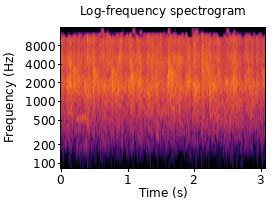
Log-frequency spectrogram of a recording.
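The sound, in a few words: audience applause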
